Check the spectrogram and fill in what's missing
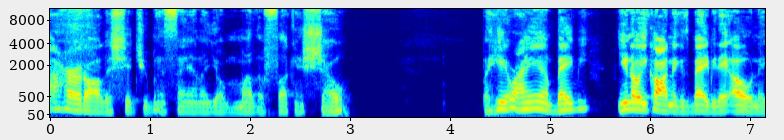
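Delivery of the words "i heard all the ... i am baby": put-on threatening man voice, lower. Retelling how a tall man leaned in on someone: imitating a threatening man. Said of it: "imagine how threatening that is".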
